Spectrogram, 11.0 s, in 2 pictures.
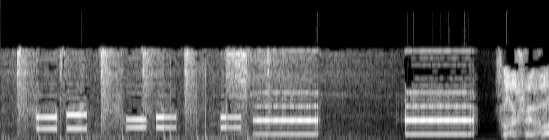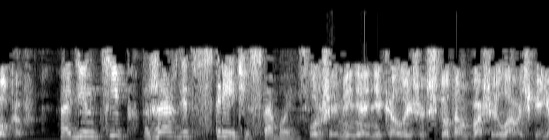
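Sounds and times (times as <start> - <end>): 
telephone keypad dialing beeps: 0.4 - 3.2, 4.1 - 4.8
telephone ringback tone: 0.4 - 3.2, 4.0 - 4.8
speech: 5.2 - 10.9.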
